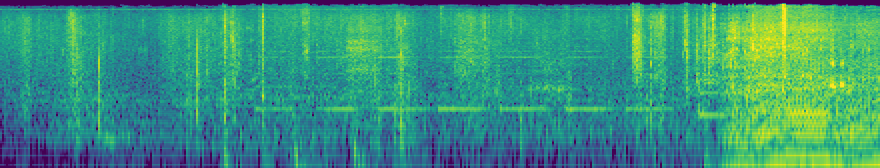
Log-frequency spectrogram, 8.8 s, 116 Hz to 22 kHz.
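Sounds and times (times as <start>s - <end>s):
car engine idling then accelerating hard on a road: 6.9s - 8.7s.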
